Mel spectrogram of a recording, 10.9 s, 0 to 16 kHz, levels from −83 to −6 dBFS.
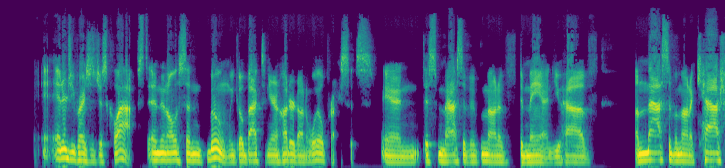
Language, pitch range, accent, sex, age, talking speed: English, 95-115 Hz, American, male, 20-39, 180 wpm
